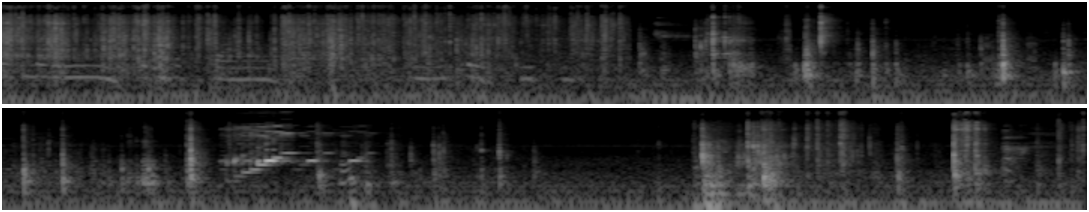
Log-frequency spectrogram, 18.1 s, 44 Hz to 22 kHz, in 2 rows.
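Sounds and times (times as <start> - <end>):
electronic toy beeps: 10.9 - 12.2.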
